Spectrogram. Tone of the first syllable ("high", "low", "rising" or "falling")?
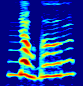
falling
